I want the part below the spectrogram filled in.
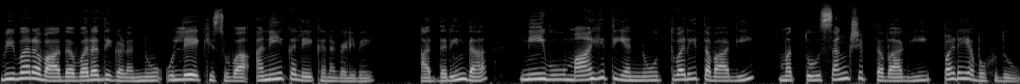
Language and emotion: Kannada, neutral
